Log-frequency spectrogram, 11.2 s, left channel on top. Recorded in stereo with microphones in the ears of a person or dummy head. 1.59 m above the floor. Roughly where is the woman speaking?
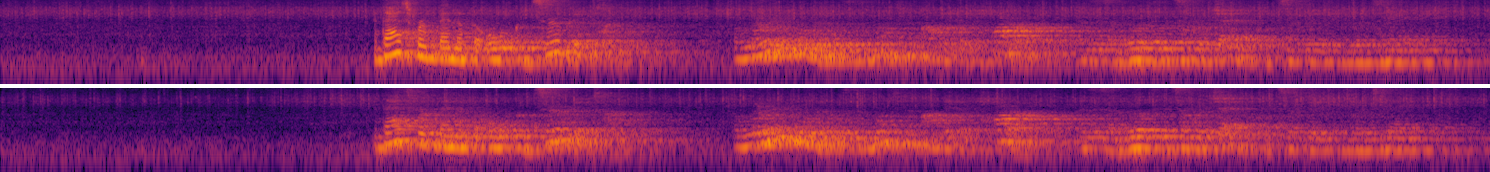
Left.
